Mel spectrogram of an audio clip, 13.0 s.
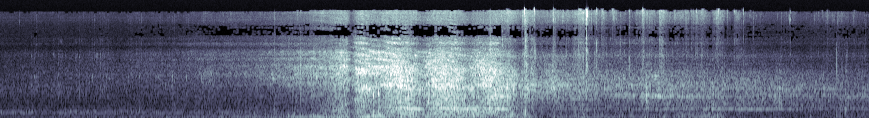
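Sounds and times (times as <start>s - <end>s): electric train passing: 0.0s - 13.0s.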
